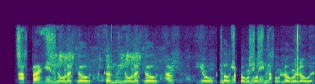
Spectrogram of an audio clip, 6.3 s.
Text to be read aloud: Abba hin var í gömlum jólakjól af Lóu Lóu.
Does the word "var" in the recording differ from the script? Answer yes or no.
yes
